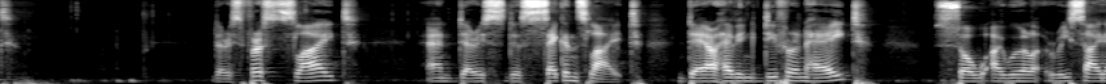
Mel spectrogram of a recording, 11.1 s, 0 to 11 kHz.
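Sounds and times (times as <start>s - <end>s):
computer mouse clicks: 0.7s - 1.9s, 3.6s - 4.3s.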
